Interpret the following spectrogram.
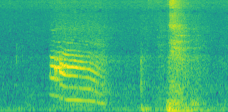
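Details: Indoors, the rescued cat Unagi lets out a gently descending meow lasting about half a second, followed by a short pause and a loud thump or handling noise.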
